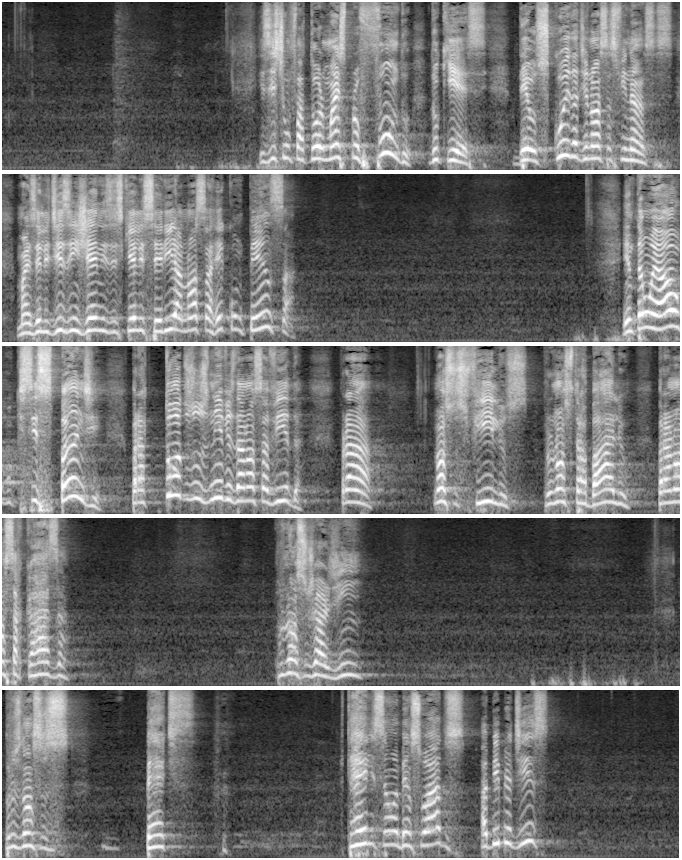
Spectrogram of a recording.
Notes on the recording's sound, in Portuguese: Dia 19/11/2022 na Igreja ABA Bumenau (Transmitido ao vivo)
